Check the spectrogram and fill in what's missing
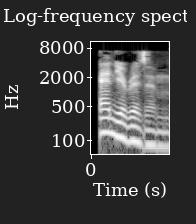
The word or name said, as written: aneurismally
